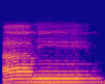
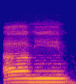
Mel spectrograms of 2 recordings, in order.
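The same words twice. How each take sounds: First: The second vowel is held moderately long. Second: The second vowel is held briefly. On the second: "bisa dua"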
